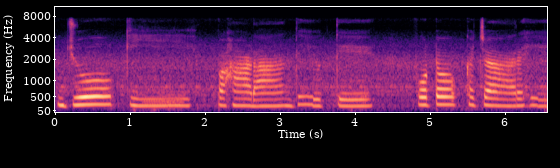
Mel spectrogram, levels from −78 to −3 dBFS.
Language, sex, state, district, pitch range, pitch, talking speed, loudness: Punjabi, female, Punjab, Kapurthala, 205-240 Hz, 215 Hz, 75 wpm, -17 LUFS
